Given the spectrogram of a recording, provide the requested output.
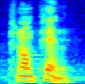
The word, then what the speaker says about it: Phnom Penh: In English, it looks very weird to pronounce because it's Phnom. So, like, if you haven't heard it, you're going to have a tough time, you know, pronouncing it. – How do you pronounce it? Phnom Penh. – Phnom Penh.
